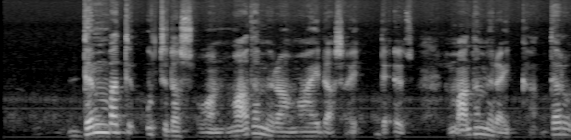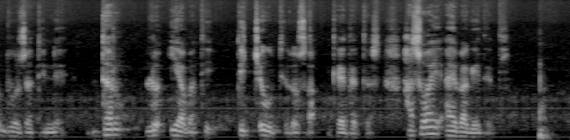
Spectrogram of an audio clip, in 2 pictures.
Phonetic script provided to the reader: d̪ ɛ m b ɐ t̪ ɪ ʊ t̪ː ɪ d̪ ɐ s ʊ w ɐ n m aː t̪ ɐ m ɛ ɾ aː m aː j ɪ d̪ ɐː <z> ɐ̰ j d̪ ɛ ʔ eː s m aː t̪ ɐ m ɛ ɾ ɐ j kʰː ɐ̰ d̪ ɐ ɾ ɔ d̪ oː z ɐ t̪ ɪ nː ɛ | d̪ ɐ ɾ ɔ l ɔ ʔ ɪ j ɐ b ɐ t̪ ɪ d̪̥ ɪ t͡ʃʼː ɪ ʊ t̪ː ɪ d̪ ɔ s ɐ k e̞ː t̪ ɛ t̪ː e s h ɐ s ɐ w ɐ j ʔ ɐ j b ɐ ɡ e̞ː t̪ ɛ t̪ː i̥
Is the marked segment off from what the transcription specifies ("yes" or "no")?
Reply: yes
